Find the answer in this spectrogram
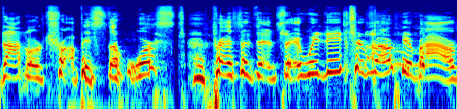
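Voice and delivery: very high, cartoonish, deliberately disrespectful voice. Answering a chat request for another Nancy Pelosi impression. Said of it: "That's my Nancy Pelosi".

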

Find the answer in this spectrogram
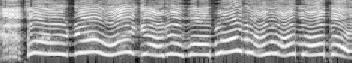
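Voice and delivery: put-on, very high, tearful, whiny crying voice. Speaker mocks Deku's lines in My Hero Academia, mock-crying Deku impression. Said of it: "every single frickin' annoying, irritating line is".

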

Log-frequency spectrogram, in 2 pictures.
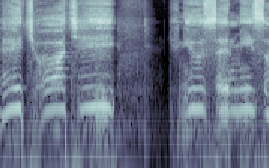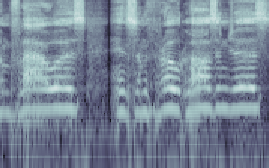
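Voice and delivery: put-on very high voice of a ninety-year-old man. Retelling a sick girlfriend's phone call, imitating her sounding like a 90-year-old man. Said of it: "sounded like a 90-year-old man".

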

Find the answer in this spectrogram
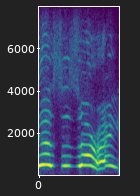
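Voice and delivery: high, loud, mock enthused exclaiming.

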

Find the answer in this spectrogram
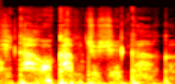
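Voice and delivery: soft, unvoiced whisper. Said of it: "Why do you whisper?".

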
